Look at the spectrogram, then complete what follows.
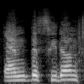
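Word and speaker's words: antecedent: pronoun টাকে anti না এন্টেসিডেন্টস বলে ঠিক আছে এন্ট এন্টি না এন্টে উচ্চারণ ঠিক করেন ঠিক আছে এই এন্টি মানে বিরোধী এন্টি মানে কি বিরোধী আর এন্টে মানে হচ্ছে পূর্বে তাহলে এন্টেসিডেন্ট সিডেন্ট মানে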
